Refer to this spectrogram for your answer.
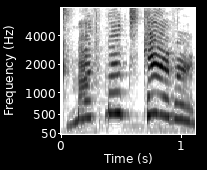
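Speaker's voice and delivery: squeaky put-on voice. Telling the story, the speaker does Lolala's line in a squeaky Lolala voice. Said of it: "That's my Lolala impression. ... my nice squeaky voice".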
